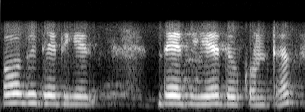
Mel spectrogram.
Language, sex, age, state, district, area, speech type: Hindi, female, 30-45, Uttar Pradesh, Prayagraj, rural, conversation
